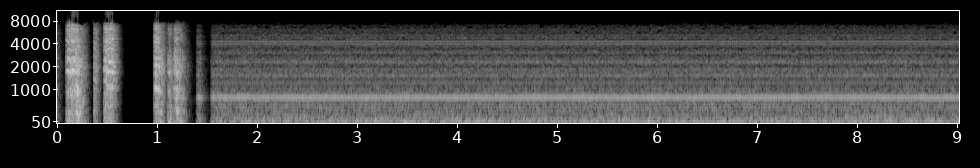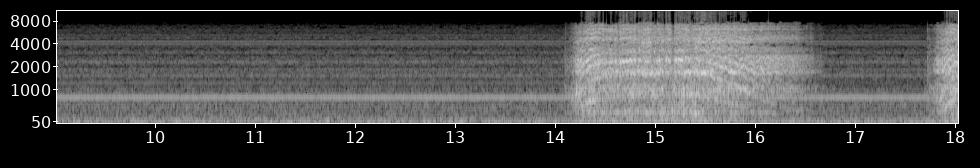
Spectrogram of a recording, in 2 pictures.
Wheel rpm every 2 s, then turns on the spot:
160, 0, 0, 0, 0, 0, 10, 130, 30.
none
